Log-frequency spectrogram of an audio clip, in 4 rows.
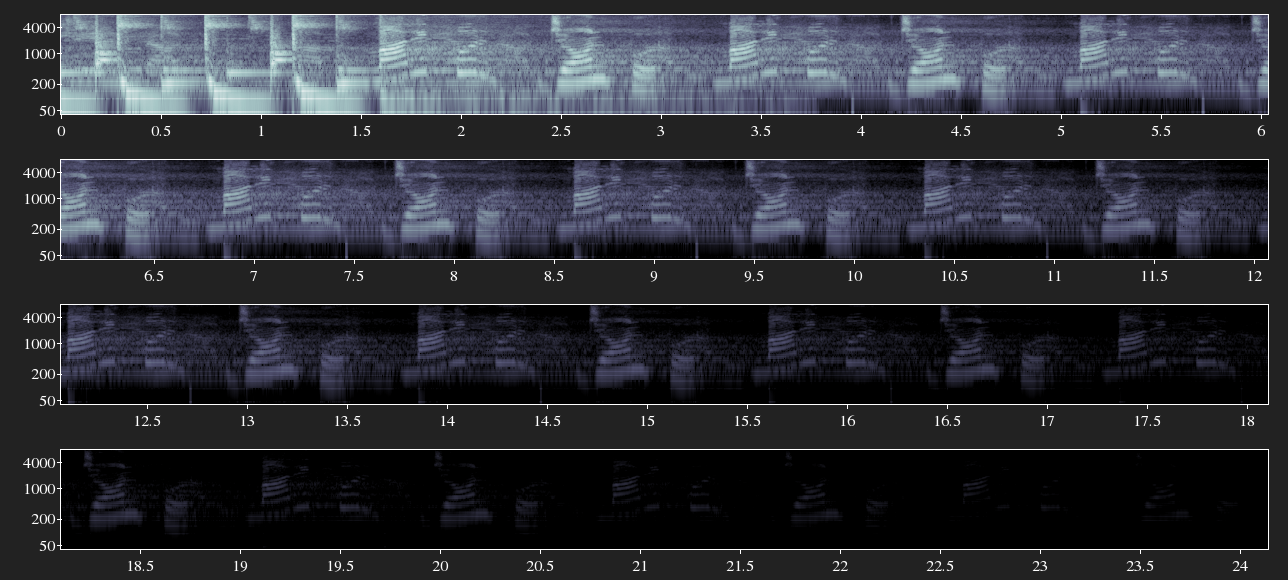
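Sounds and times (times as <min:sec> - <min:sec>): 
Bhojpuri hit DJ song mix: 0:00.0 - 0:03.8.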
